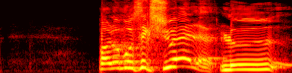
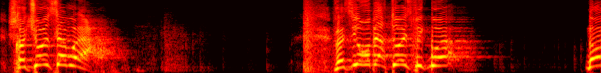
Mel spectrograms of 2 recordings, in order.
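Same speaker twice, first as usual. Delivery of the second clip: mocking challenge; 8 semitones higher, 7 dB quieter than usual. Mocking the coach after a goal.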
